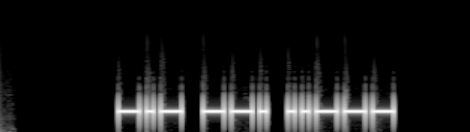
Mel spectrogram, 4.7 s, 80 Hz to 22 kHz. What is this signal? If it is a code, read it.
Morse code, heard as a keyed tone, about 17 wpm, 700 Hz. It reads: KG2
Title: USA Call Sign Prefixes - 17wpm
